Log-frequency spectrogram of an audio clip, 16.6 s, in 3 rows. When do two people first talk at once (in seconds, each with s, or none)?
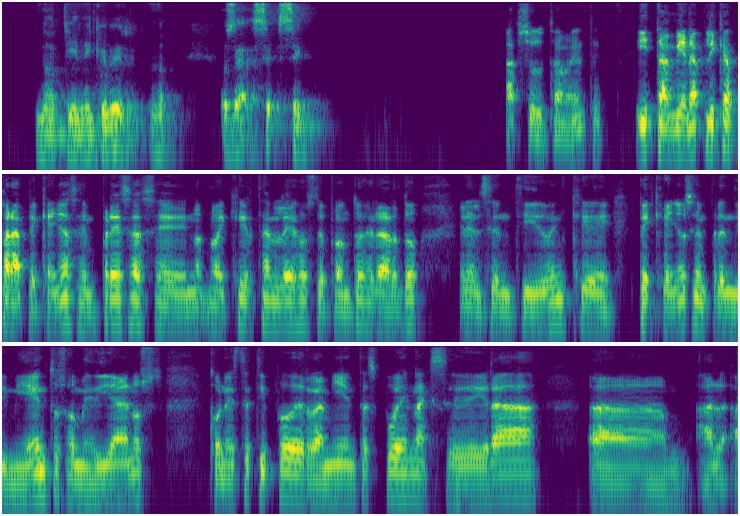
none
